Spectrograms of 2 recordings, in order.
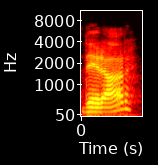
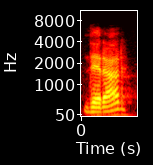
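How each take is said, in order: Both takes have the same delivery.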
